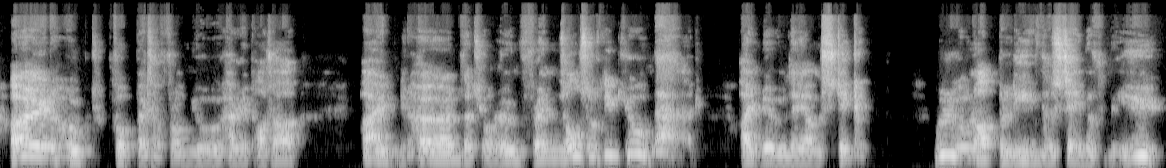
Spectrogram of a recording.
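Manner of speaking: put-on old wizard voice, mildly disappointed; sorrowful Dumbledore. Dumbledore let down by Harry Potter, sorrowful. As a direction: reproach with understated sorrow. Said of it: "shook his head in sorrow".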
